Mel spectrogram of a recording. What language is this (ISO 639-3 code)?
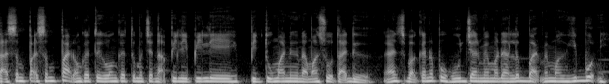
msa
